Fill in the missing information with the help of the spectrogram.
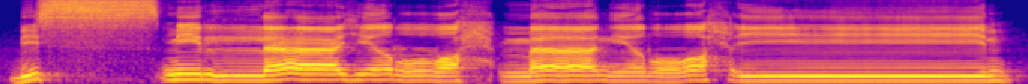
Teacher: Seringkali teman-teman membacanya bismillahi, dan ini tidak benar. Yang benar adalah sinnya dialirin suaranya.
